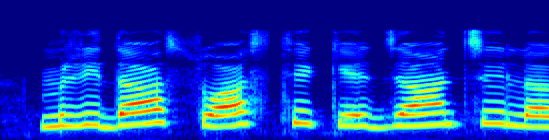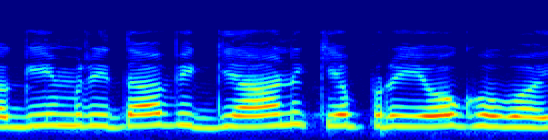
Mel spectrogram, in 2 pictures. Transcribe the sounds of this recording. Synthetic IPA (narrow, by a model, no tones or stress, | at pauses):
mɾɪd̪aswaːst̪ʰjəked͡ʒãːt͡ʃləɡimɾɪd̪aʋɪɡjaːnkepɾəjoːɡɦobəi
